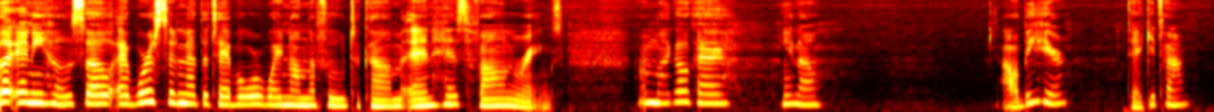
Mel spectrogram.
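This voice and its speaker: Loud and animated, a woman talks at a fairly quick pace in a high pitch with lively intonation, broken by long, frequent pauses. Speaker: beauty vlogger. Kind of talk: storytime while doing makeup.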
